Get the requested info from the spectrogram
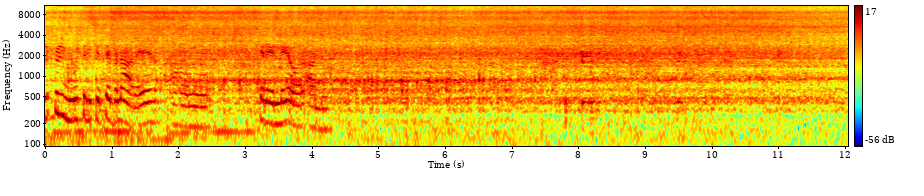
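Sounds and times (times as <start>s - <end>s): vegetables sizzling in hot oil: 0.0s - 12.0s
metal spatula stirring: 7.6s - 10.3s.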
